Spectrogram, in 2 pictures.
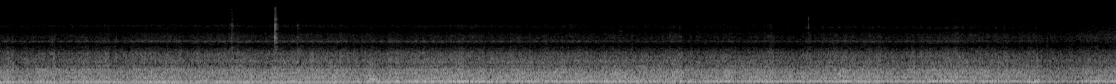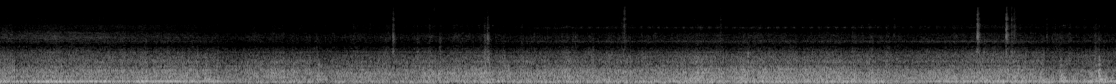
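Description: Steady engine drone and road noise heard from inside the cab of a vehicle cruising on a highway.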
